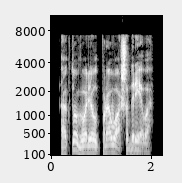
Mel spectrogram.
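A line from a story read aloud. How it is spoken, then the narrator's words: Snorting scoff. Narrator (Russian): хмыкнул я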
